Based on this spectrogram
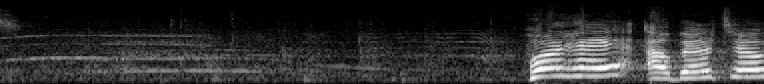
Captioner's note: audience applauding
